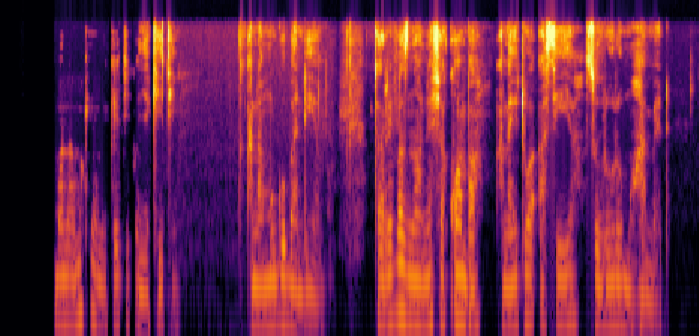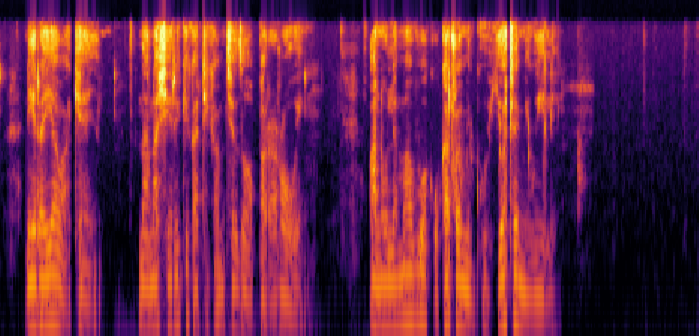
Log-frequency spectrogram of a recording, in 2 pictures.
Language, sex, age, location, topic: Swahili, male, 18-24, Kisumu, education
